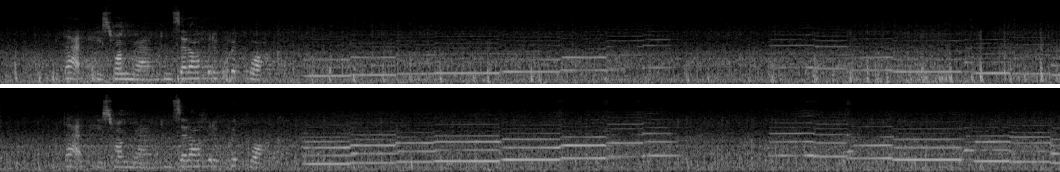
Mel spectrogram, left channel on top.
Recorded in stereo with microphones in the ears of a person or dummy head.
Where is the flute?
55° right (ahead or behind), 0.8 m.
